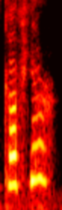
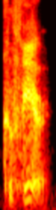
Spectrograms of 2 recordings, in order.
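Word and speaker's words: kefir: So the name is Kafir. It's pronounced Kufir spelled K E F I R and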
